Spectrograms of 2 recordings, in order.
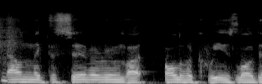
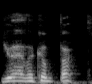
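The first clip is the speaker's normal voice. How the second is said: exaggerated put-on menacing tone, higher; 6 semitones higher than usual. Retelling a scene in which a character threatens another: exaggerated menacing threat, put on. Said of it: "Didn't say it like that".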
